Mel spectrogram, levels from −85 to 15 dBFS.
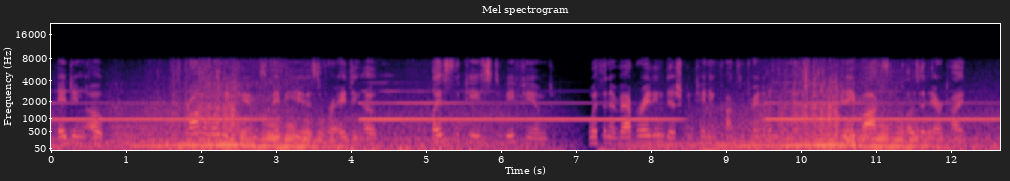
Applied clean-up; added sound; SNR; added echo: none; Motorcycle / Engine + Wind instrument, woodwind instrument; -5 dB; none.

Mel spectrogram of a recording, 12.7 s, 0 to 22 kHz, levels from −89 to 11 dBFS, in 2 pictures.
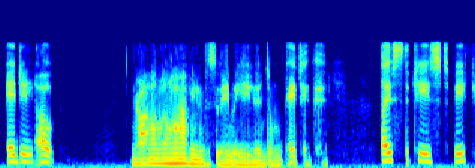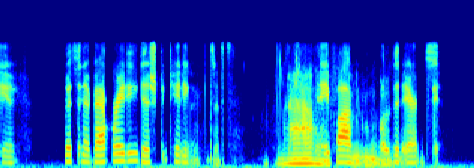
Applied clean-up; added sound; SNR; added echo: neural diffusion model UNIVERSE++.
